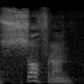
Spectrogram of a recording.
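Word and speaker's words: σώφρων: Esta palabra se tradujo del griego sofrón, tiene acento en la primera O, sofrón. Y sofrón, que se tradujo prudente, significa alguien que se domina a sí mismo.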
